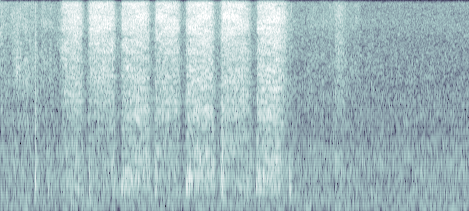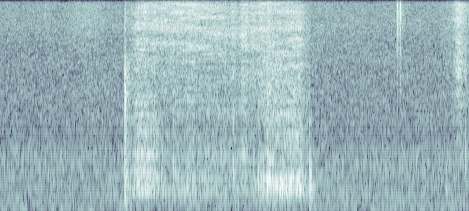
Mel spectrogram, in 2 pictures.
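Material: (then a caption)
Chalk. Chalk is drawn across a flat black chalkboard with a wooden frame, sketching circles and marks in a run of short, bright scratching strokes. A pause follows, then a longer sustained scribble and scratch.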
